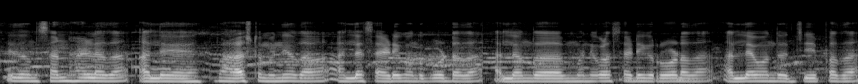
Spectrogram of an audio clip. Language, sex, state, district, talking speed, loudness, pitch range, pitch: Kannada, male, Karnataka, Bijapur, 85 wpm, -19 LUFS, 145-150 Hz, 145 Hz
